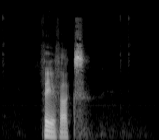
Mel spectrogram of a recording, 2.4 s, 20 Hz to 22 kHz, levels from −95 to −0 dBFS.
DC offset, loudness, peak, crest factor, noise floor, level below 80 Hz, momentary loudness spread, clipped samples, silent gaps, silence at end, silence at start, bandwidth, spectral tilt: under 0.1%; -29 LUFS; -10 dBFS; 24 dB; -85 dBFS; -68 dBFS; 7 LU; under 0.1%; none; 1.15 s; 0.65 s; 14.5 kHz; -5 dB/octave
